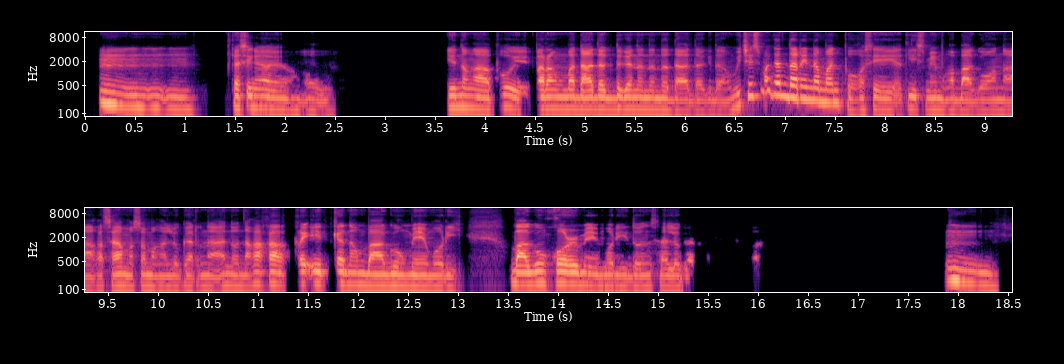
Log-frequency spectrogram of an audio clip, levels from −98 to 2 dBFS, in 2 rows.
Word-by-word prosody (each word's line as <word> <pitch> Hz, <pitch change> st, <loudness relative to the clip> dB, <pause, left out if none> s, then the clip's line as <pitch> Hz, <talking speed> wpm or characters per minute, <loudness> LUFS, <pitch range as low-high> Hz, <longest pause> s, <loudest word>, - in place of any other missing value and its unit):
Mm, 180 Hz, -2 st, +4 dB, 0.6 s
mm. 130 Hz, -1 st, -5 dB, 0.5 s
Kasi 140 Hz, 0 st, +2 dB
nga 135 Hz, -1 st, +1 dB, 0.3 s
oo. 105 Hz, -2 st, -11 dB, 1.1 s
Yun 140 Hz, 0 st, +1 dB
na 145 Hz, -, +1 dB
nga 130 Hz, -2 st, +3 dB
po, 150 Hz, +3 st, -3 dB
eh, 115 Hz, -5 st, -2 dB
parang 130 Hz, 0 st, +4 dB
madadagdagan 130 Hz, 0 st, +3 dB
na 120 Hz, -, -2 dB
nadadagdagan. 105 Hz, -2 st, -3 dB
Which 160 Hz, -, -1 dB
is 275 Hz, -, +1 dB
maganda 285 Hz, -7 st, +6 dB
rin 230 Hz, -2 st, +2 dB
naman 190 Hz, -3 st, +2 dB
po 115 Hz, 0 st, -6 dB
kasi 115 Hz, -1 st, -3 dB
at -, -, -9 dB
least 135 Hz, -1 st, -3 dB
may 120 Hz, -, -4 dB
mga 110 Hz, 0 st, -7 dB
bago 105 Hz, +1 st, -1 dB
kang 110 Hz, 0 st, -7 dB
nakakasama 110 Hz, +3 st, -1 dB
sa 110 Hz, -, -6 dB
mga 110 Hz, -2 st, -5 dB
lugar 110 Hz, +1 st, -6 dB
na 110 Hz, +1 st, -3 dB
ano, 115 Hz, -1 st, -6 dB
nakaka-create 140 Hz, +3 st, +1 dB
ka 140 Hz, +1 st, +2 dB
ng 130 Hz, -1 st, -2 dB
bagong 115 Hz, -1 st, +2 dB
memory, 110 Hz, -2 st, -2 dB, 0.5 s
bagong 135 Hz, +1 st, +5 dB
core 135 Hz, -2 st, +4 dB
memory 115 Hz, -3 st, -3 dB
dun 110 Hz, 0 st, -7 dB
sa 110 Hz, -1 st, -5 dB
lugar. 105 Hz, -1 st, -6 dB, 2.5 s
Mm. 145 Hz, -8 st, -2 dB
120 Hz, 145 wpm, -24 LUFS, 110-135 Hz, 2.5 s, maganda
